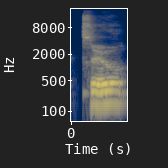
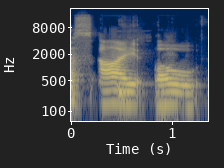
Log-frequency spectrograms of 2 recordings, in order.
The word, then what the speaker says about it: Sioux: you guys learned, and probably the foreigner just Sayu. learned. So There's isn't there like still the Sayu, whatever The the Sioux. Republic? Sue, the Sayu. Well, oh, it's yeah. SIOUX.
